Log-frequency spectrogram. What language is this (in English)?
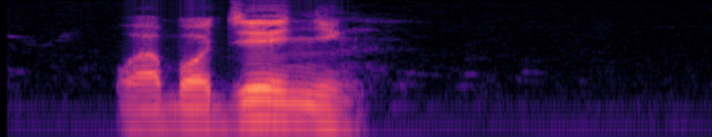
Fang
